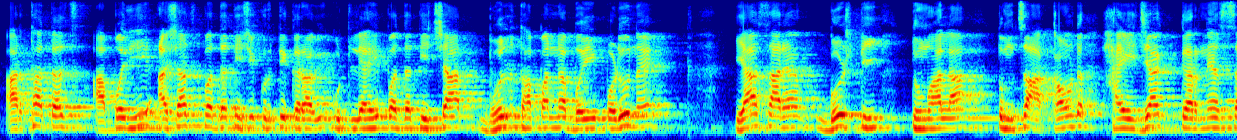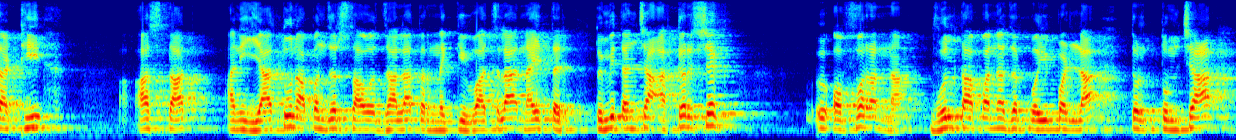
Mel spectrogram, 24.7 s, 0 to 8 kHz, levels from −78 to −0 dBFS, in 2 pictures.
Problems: none marked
